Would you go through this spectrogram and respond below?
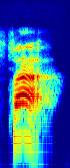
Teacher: ujung lidah mengenai gigi seri pertama mengenai gigi seri pertama ee yang depan gitu kan kita ucapkan ee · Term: makhraj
